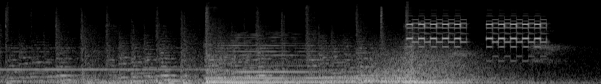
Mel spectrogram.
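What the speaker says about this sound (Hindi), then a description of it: "तुम फोन लगाओ देव के बाबा को।" A telephone rings steadily under a dense musical backdrop, then bright trilling bursts of ringing sound twice near the end before fading.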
